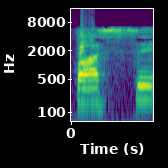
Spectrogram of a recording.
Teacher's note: The last sound you hear is that voiced Z.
